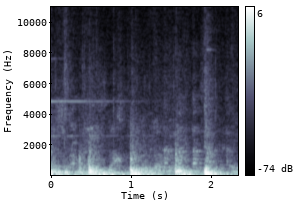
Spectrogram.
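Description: Footsteps of heeled boots striding across a wooden stage floor, about two steps a second.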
